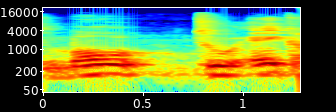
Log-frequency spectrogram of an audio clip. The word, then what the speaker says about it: Motueka: it looks like it's mold two-acre hops I've heard a pronounced multi multi Iike but I just found a video literally from this new zealand tourism board or something and it's a city in new zealand and it's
